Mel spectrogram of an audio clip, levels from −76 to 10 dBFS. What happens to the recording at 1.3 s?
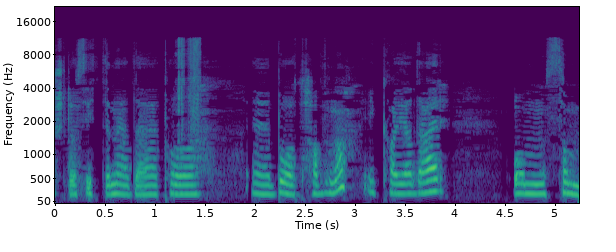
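A burst of cable scratch noise runs from 1.23 to 1.44 s. It sounds like dense, uneven scratching and rustling laid over the speech. It sits roughly 10 dB below the speech. The likely cause is a worn cable, connector or control carrying a DC voltage being moved. Its contact resistance then jumps about rapidly. Those changes leak into the signal as the ragged noise bursts heard here.

The same moment also carries HE-AAC compression, which runs through the whole clip. The codec damage is heavy. Nothing reaches above 11.5 kHz. The treble below that edge is likely rebuilt by spectral band replication, with lower bands copied upward and shaped by a coarse envelope. Its harmonics do not match the original, so s sounds come out gritty, metallic or lispy. The damage points to a very low bitrate, around 12 kbps.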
